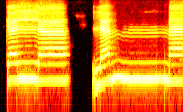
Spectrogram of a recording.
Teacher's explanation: Attach lam with mim very clearly and bring gunna for 2 haraka long, and then make it 2 haraka long vowel too, because you find fatha before alif.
